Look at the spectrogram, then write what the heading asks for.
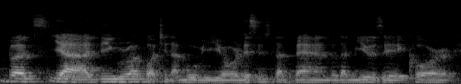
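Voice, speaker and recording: A man from Morocco hosting a podcast, telling stories in a casual, animated way. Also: fairly quick. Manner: animated, grows lively and high when telling stories. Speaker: podcast host. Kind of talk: casual conversational storytelling. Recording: roomy echo.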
